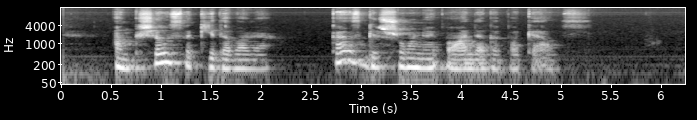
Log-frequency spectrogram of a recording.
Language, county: Lithuanian, Vilnius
